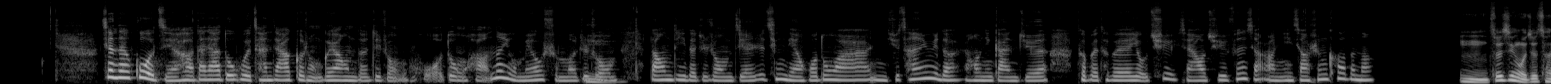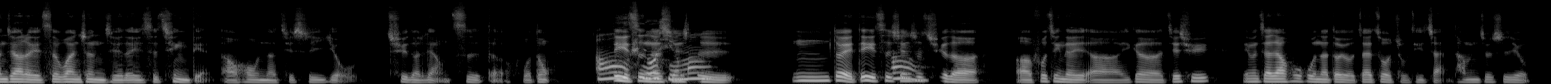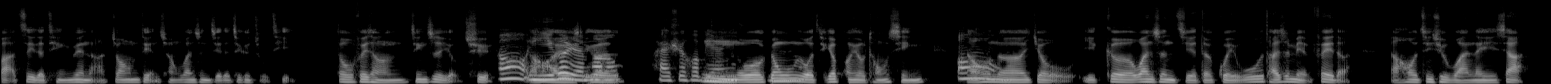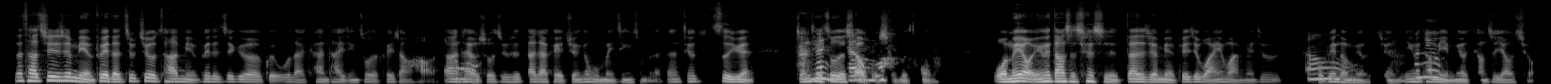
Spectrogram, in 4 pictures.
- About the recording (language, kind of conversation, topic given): Chinese, podcast, 有没有哪次当地节庆让你特别印象深刻？
- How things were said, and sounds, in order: tapping; chuckle; laughing while speaking: "那你捐了吗？"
